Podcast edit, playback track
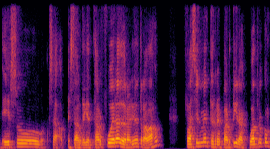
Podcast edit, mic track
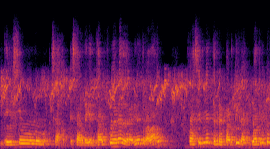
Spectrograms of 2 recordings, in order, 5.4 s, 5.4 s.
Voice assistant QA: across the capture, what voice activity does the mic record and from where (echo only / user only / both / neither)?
echo only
